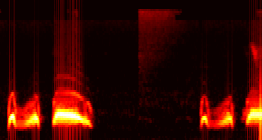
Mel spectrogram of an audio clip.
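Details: Decoy spotted dove cooing: two phrases, each a hoarse, quivering rising note followed by a steady falling coo, with a silence of over a second between them.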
